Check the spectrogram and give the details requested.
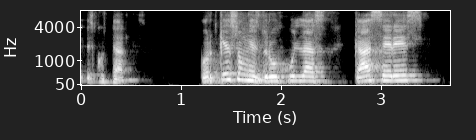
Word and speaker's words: Cáceres: Cuando se acentúe en la ante, sí, puede ser en la antepenúltima sílaba o en la tercera tercera sílaba contando desde el final. Res te ca. Cáceres, última, penúltima, antepenúltima sílaba.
